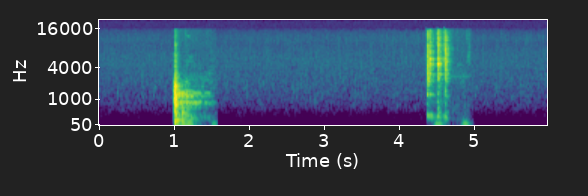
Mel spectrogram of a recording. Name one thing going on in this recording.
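A metal lid clinks and scrapes against a glass jar.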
